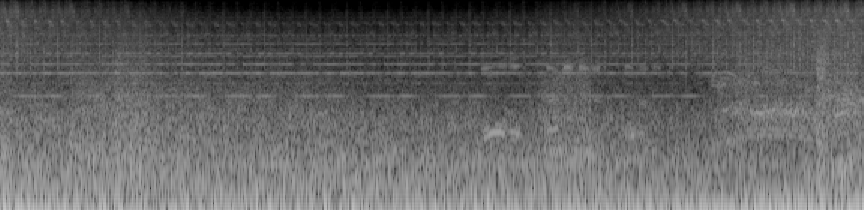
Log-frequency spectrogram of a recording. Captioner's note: sirens wailing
